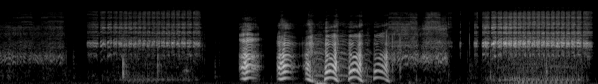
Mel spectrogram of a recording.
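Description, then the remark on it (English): A talking toy doll, set off by pulling a spider, screams and shakes: a buzzy mechanical rattle, then several loud, shrill, warbling electronic screams in quick succession, then the rattling buzz again, loud. “Try me. Pull the spider. I scream and shake.”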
